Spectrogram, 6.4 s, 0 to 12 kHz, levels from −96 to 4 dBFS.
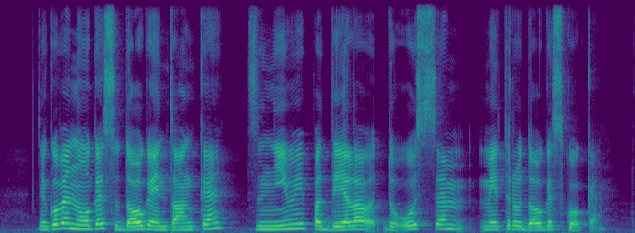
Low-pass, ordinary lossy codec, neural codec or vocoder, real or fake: none; none; none; real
